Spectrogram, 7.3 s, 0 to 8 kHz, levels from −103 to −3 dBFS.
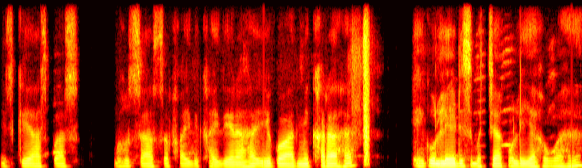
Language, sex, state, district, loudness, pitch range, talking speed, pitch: Hindi, male, Bihar, Muzaffarpur, -18 LUFS, 115-120 Hz, 190 wpm, 115 Hz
